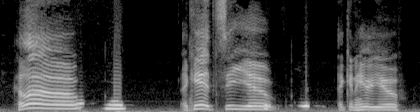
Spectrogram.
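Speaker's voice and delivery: small, tiny, very high, loud little voice. Someone behind a door calls to people they can hear but not see: tiny voice. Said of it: "you just kind of hear a tiny voice go".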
